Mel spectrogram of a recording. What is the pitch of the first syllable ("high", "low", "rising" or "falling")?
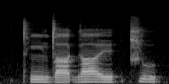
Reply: low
